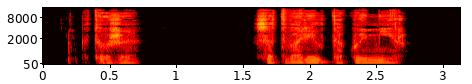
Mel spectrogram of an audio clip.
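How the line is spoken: Whisper. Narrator (Russian): прошептал Сухов

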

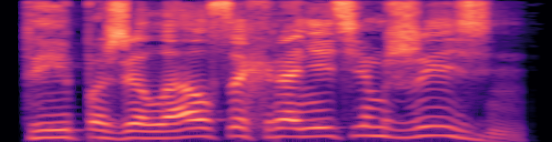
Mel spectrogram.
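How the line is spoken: Gleeful hiss. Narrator (Russian): с ликованием прошипел престол тени

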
